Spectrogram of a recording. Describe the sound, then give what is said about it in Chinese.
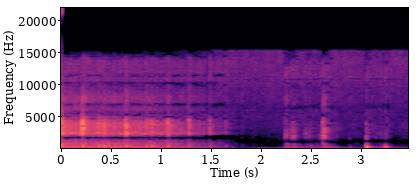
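Motorcycle engine arriving downstairs: a steady engine drone with a sustained high whine cuts off partway through, followed by a quieter low rumble and a few brief knocks. “正在他犹豫不决的时候，楼下响起了摩托车的声音。”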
